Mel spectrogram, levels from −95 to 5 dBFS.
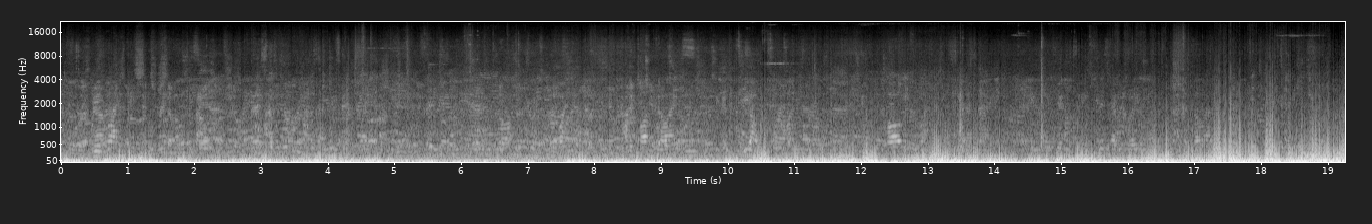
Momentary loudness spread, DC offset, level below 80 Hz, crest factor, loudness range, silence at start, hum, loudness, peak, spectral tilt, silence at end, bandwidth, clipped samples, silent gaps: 12 LU; under 0.1%; -10 dBFS; 8 dB; 8 LU; 0 s; none; -15 LUFS; 0 dBFS; -9 dB/octave; 0 s; 4.3 kHz; 2%; none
